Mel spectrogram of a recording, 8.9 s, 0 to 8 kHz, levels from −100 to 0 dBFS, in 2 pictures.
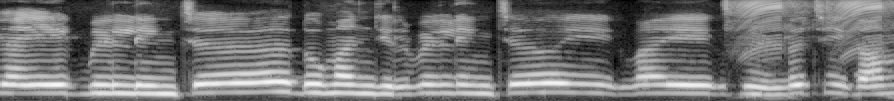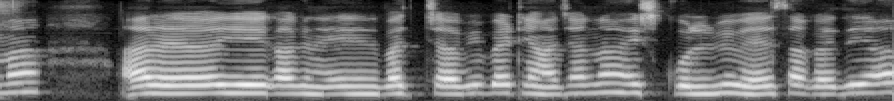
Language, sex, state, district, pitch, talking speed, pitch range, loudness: Garhwali, female, Uttarakhand, Tehri Garhwal, 245 Hz, 160 wpm, 230-255 Hz, -13 LUFS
